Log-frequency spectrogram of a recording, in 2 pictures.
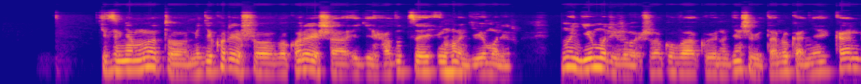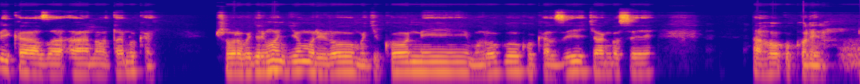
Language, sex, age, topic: Kinyarwanda, male, 18-24, government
